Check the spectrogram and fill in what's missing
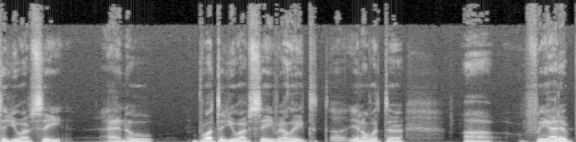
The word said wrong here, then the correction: Fertitta: brothers. I always mispronounce their name. It's okay. They're in line with everyone. Fertitta. There you go.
